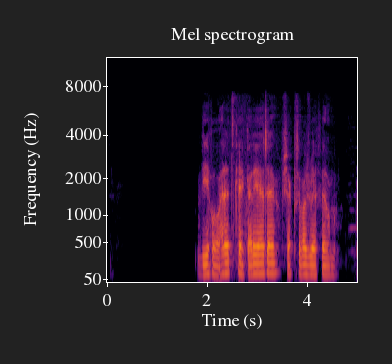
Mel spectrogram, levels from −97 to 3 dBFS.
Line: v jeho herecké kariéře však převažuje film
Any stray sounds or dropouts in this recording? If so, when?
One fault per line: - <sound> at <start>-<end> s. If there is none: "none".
none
